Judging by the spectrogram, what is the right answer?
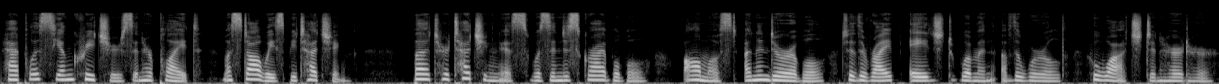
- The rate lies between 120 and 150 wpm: Yes, average, 145 wpm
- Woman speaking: Yes, female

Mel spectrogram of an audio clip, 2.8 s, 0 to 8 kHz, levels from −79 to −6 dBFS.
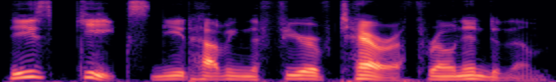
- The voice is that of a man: Yes, male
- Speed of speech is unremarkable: No, fast, 235 wpm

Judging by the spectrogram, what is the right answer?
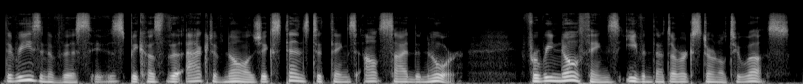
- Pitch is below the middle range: Yes, low, 130 Hz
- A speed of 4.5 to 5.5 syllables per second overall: Yes, 5.4 syllables/s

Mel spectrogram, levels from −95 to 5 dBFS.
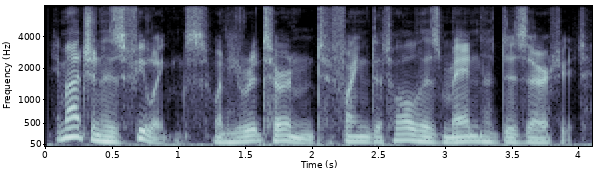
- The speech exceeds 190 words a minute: Yes, fast, 205 wpm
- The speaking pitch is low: Yes, low, 105 Hz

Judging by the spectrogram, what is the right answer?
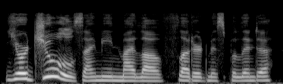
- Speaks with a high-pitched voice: Yes, high, 195 Hz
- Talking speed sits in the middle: Yes, average, 190 wpm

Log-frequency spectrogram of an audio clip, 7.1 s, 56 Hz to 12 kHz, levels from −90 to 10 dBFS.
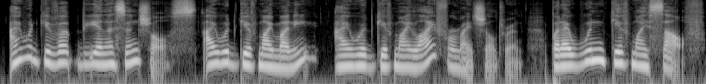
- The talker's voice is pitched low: No, high, 200 Hz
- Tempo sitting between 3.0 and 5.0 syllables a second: Yes, 4.9 syllables/s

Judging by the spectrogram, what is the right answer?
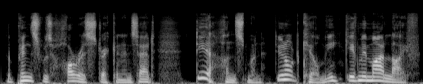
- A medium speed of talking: No, fast, 240 wpm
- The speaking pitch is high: No, low, 135 Hz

